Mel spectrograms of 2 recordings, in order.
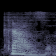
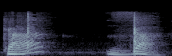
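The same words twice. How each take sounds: First: Said in the usual way. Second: "casa" broken into two beats, ca, sa; "casa" syllable by syllable, one clap-beat each; split into syllables. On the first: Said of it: "Aqui tá escrito a palavra casa". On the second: Shown as a demonstration. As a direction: say "casa" in pieces, a pause between ca and sa. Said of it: "a gente pode dividi-lo em pedaços".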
